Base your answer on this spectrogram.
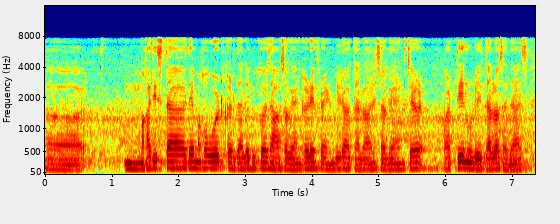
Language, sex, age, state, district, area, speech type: Goan Konkani, male, 18-30, Goa, Tiswadi, rural, spontaneous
